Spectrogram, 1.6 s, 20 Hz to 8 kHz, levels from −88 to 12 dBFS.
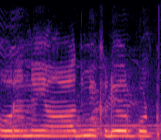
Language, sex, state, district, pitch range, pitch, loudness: Rajasthani, male, Rajasthan, Churu, 280-285 Hz, 285 Hz, -13 LUFS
